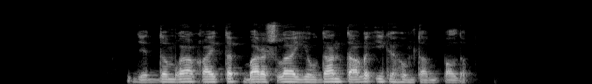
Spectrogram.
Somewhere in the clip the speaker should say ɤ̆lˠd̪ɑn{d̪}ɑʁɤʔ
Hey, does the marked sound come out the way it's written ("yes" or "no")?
no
